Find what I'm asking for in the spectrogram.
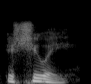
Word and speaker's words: ischui: It's the word ischui. Gesundheit. Spelled I-S-C-H-U-I.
